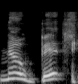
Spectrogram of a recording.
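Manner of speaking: very high-pitched, shrill yelling. Retelling how the driver yelled when he grabbed the mic: retelling a yell. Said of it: "He yells at me".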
